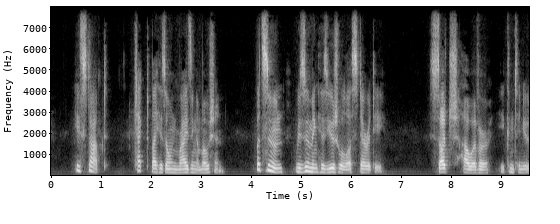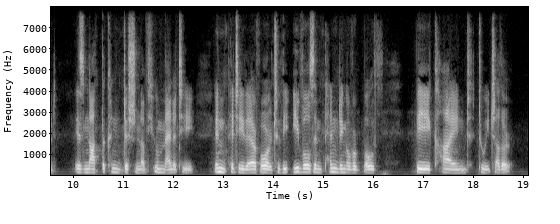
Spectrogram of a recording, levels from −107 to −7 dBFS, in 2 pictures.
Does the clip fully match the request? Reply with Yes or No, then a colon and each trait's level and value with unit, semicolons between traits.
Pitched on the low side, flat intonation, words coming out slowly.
No: medium, 155 Hz; narrow, 2.3 semitones; slow, 120 wpm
